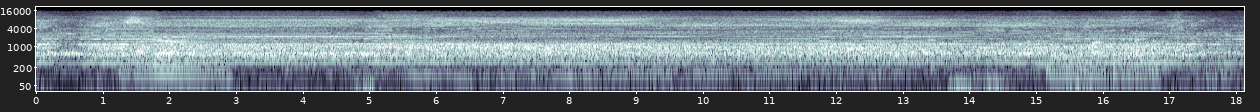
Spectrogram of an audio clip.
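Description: Small electric air pump running steadily while it inflates a vinyl inflatable pool toy: a constant hum under an even rush of air. Filling is slow.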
